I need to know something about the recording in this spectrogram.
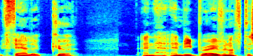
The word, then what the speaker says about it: queue: in queue in English, Q-U-E-U-E. And Camille writes here in the audiobook notes, watch out, I hear too many pronunciation mistakes on this. Le queue is pronounced exactly like que, as in Q-U-E.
